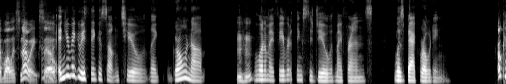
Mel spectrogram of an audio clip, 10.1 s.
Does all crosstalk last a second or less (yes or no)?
yes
